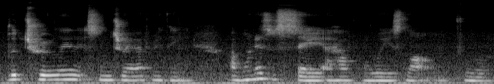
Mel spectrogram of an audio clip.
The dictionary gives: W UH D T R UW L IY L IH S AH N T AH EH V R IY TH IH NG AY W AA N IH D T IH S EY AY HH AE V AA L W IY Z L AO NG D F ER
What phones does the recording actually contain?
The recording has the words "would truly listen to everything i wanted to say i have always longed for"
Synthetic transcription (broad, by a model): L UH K T R UW L IY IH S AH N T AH EH V R IY TH IH NG AY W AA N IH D T IH S EY AY HH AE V AA L W IY Z L AO NG F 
